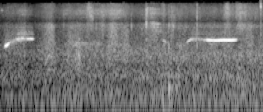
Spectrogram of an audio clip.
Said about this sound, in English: I don't know if he likes it when I whistle. I just decided that I'd whistle when I come up here.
